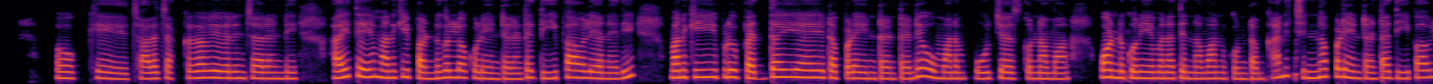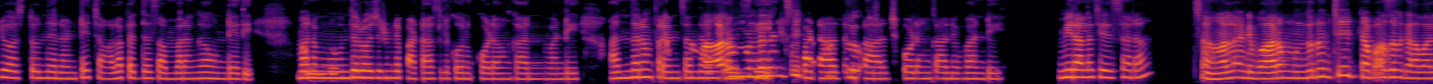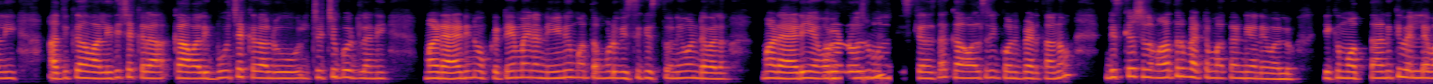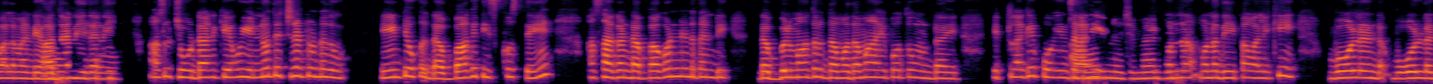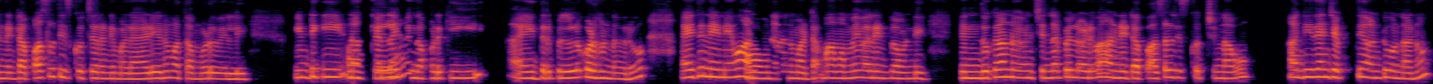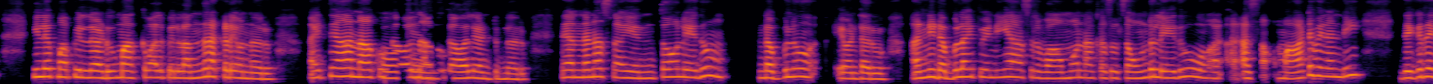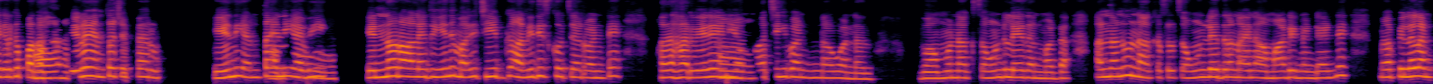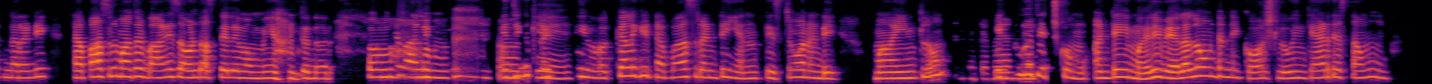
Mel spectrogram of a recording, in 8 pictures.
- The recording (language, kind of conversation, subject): Telugu, podcast, పండుగ రోజు మీరు అందరితో కలిసి గడిపిన ఒక రోజు గురించి చెప్పగలరా?
- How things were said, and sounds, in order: other background noise; in English: "ఫ్రెండ్స్"; in English: "డ్యాడీని"; in English: "డ్యాడీ"; giggle; in English: "సౌండ్"; in English: "చీప్‌గా"; in English: "చీప్"; in English: "సౌండ్"; in English: "సౌండ్"; in English: "సౌండ్"; laughing while speaking: "ఓహో!"; in English: "మమ్మీ"; giggle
